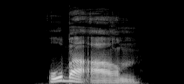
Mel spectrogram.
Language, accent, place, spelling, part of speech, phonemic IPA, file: German, Germany, Berlin, Oberarm, noun, /ˈoːbɐˌʔaʁm/, De-Oberarm.ogg
- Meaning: upper arm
